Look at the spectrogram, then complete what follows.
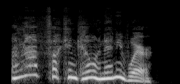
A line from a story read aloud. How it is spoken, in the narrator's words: I cried out, the bitterness in my voice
